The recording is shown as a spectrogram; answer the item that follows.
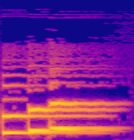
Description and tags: cityrail beep
I recorded the sound used in CityRail stations to queue in an announcements.
queue, beep, chime, synth, cityrail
